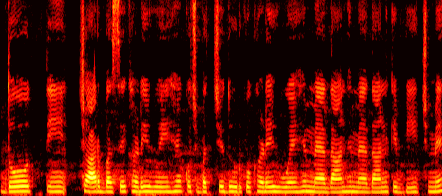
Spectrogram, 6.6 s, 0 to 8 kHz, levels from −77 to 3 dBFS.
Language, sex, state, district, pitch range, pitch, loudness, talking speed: Hindi, female, Chhattisgarh, Bilaspur, 190-200 Hz, 195 Hz, -19 LUFS, 180 wpm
